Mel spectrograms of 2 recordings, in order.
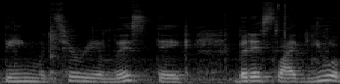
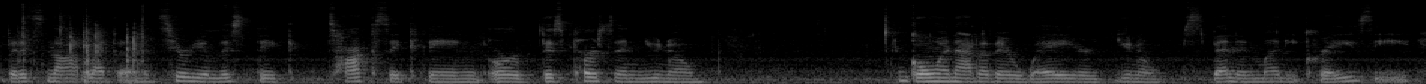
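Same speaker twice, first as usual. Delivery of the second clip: ordinary delivery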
